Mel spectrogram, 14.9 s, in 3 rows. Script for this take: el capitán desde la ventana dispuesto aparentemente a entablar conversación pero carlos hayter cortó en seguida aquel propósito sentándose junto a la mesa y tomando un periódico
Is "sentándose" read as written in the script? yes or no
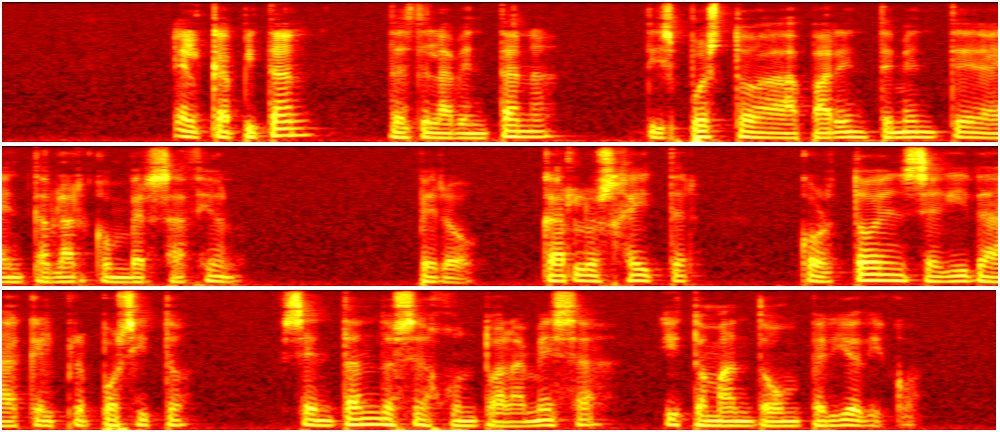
yes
